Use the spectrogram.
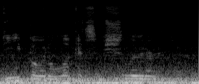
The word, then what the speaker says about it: Schluter: I'm gonna go to Home Depot to look at some Schluter. Schluter is what I said. That was not a mispronunciation.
